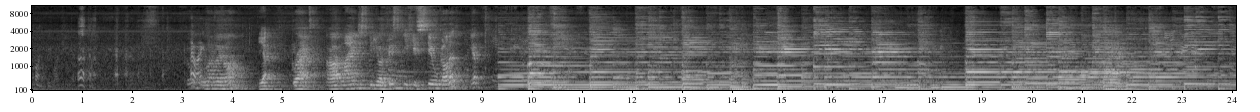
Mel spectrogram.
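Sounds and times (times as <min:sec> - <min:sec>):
acoustic guitar chords: 0:05.9 - 0:24.0.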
